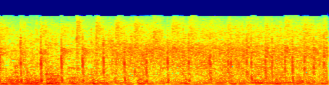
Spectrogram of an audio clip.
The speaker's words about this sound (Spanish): Aplausos para él, ¿no?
